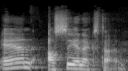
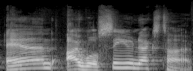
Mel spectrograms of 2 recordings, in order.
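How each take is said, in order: First: I will is contracted into one syllable. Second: I will is said as two full words. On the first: The speaker calls it right. "it's so much better to say" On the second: The speaker calls it wrong. "it just doesn't sound natural"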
